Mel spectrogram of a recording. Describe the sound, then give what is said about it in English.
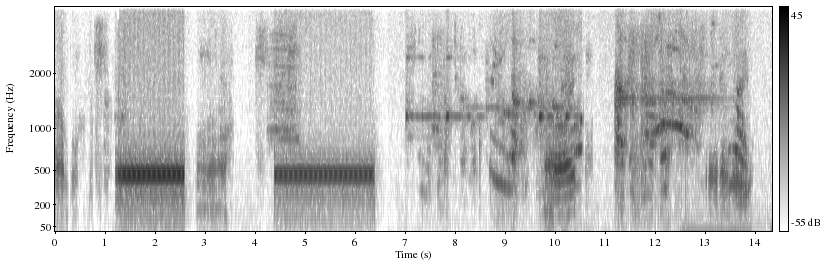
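Phone ringtone of a late caller joining a call: two long, steady buzzing rings with a pause between, followed by a stretch of voices talking. “So let me see if I can chime him in. So excuse his ringtone.”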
